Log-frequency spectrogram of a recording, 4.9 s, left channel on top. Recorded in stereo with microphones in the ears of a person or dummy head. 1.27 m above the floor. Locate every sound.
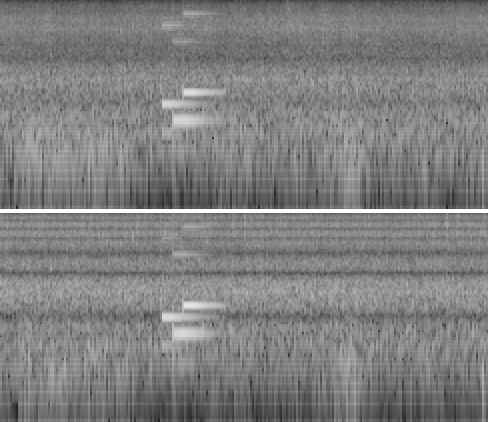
0.0 s running water: 70° right (ahead or behind)
1.6 s an alarm: 25° right (ahead or behind)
